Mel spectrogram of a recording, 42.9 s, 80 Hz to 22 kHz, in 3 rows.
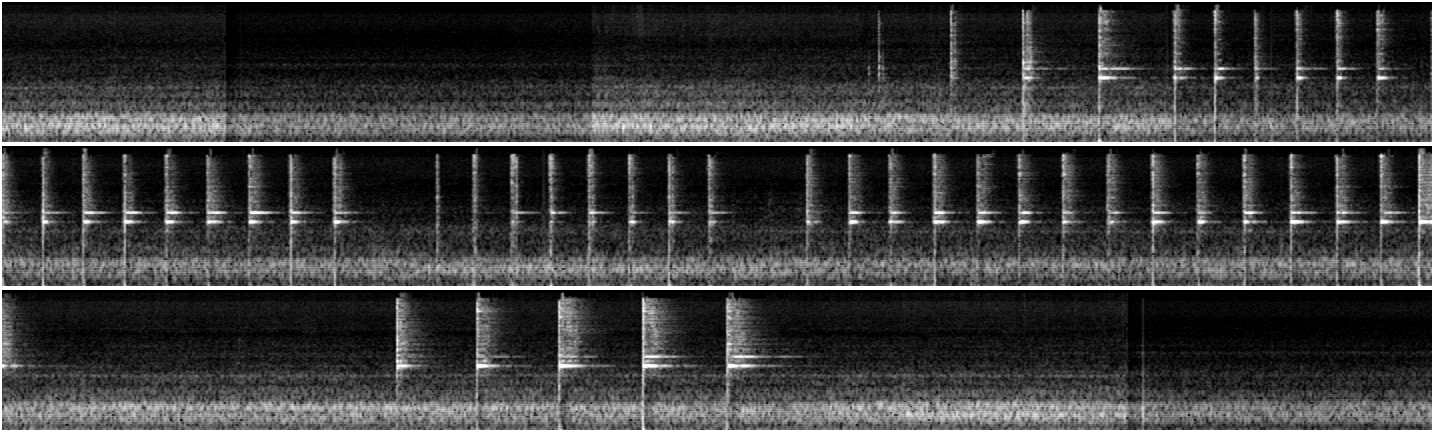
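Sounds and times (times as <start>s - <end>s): hammer ringing on anvil: 9.5s - 29.2s, 32.6s - 36.8s.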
